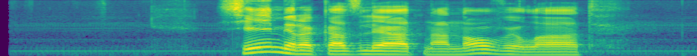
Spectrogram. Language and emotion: Russian, neutral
